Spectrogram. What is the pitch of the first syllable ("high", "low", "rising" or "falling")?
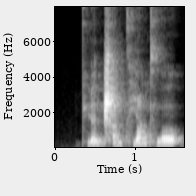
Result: high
